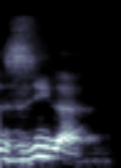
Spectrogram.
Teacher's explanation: Jadi sempurnakan zai. Za itu punya sifat yang namanya sofir, suara yang tajam.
